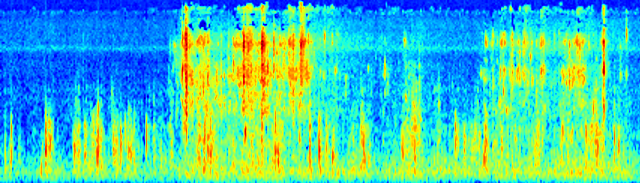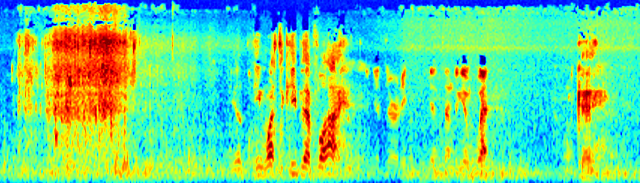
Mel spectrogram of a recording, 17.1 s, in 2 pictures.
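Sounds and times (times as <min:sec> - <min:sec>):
fish splashing in water: 0:08.7 - 0:10.4.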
